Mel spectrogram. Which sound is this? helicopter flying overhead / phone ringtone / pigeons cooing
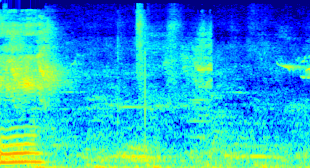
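pigeons cooing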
